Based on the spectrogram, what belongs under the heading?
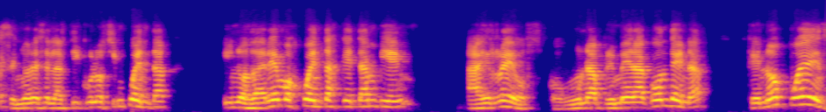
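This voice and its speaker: A man's voice: a little high, fairly bright tone, muffled recording. A man giving a law class, reading statute articles aloud and prompting his students to answer. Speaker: law lecturer. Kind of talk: classroom lecture.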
